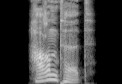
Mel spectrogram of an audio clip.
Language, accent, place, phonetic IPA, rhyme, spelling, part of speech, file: German, Germany, Berlin, [ˈhaʁntət], -aʁntət, harntet, verb, De-harntet.ogg
- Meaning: inflection of harnen: 1. second-person plural preterite 2. second-person plural subjunctive II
